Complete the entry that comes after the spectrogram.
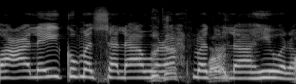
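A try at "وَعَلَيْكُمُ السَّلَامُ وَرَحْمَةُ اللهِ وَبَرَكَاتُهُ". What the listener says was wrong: थोड़ा सा और बेहतर करें, मीम के ऊपर जबर नहीं, वालेकुमुस्सलाम, क्या है?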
